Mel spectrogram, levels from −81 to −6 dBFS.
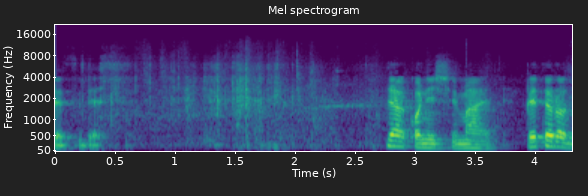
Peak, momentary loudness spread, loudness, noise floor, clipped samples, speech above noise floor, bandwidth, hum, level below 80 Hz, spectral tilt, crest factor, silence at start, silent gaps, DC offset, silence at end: -6 dBFS; 21 LU; -26 LUFS; -46 dBFS; under 0.1%; 22 dB; 14 kHz; none; -76 dBFS; -5 dB/octave; 20 dB; 0 s; none; under 0.1%; 0 s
